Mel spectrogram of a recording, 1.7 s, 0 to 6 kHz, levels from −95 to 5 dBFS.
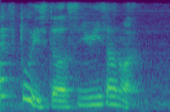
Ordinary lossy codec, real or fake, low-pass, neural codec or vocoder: Opus, 64 kbps; real; 5.4 kHz; none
